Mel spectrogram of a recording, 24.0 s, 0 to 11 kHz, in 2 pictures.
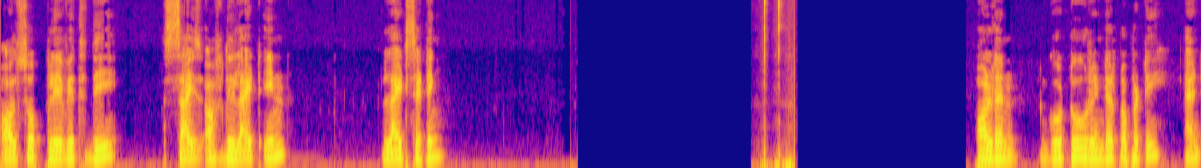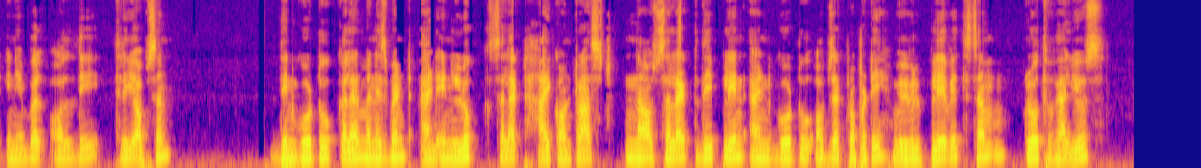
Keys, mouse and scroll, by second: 2.5 click, 3.2-4.6 drag, 5.2 click, 6.5-6.9 scroll down 2, 6.6 middle drag, 6.9 middle drag, 7.1 scroll up 6, 7.3-7.6 middle drag, 7.6 scroll down 3, 7.7-8.0 middle drag, 8.0 scroll up 1, 8.1-8.9 middle drag, 8.9 click, 9.2 scroll down 1, 9.4 KP_0, 10.6 click, 11.2 click, 12.2 click, 12.6 click, 12.9 click, 13.6 click, 13.9-14.6 scroll down 12, 14.6 click, 14.8-15.5 scroll down 7, 15.5-17.1 drag, 18.2-19.2 drag, 19.8 click, 22.8 click, 23.1 click, 23.5-24.0 scroll down 17.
